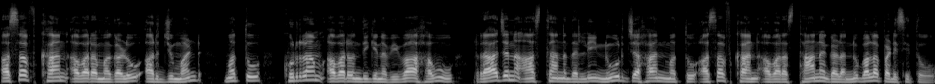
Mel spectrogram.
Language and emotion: Kannada, neutral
